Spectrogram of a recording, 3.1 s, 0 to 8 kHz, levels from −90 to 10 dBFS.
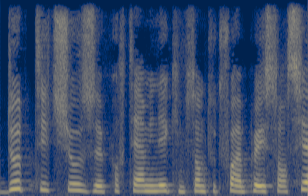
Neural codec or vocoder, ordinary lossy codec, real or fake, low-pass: codec, 16 kHz, 1 kbps, X-Codec, WavLM features, trained on Multilingual LibriSpeech; none; fake; none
